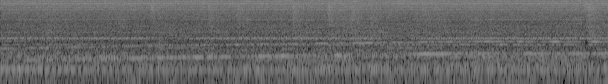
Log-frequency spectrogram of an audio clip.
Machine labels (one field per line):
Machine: slide rail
